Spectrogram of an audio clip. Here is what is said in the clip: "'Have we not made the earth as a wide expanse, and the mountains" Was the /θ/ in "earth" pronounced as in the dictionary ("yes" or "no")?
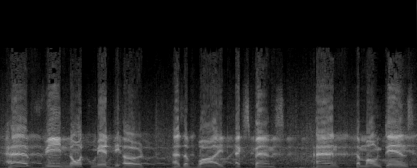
no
